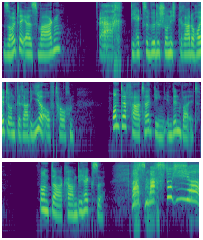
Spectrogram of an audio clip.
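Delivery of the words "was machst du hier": piercing, very high-pitched, shrill witch shriek. The witch comes upon the father in the woods, shrieking. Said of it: "kreischte sie".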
